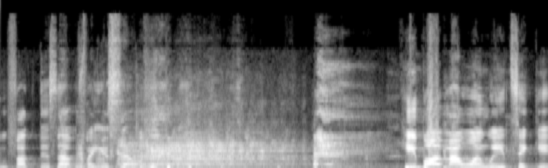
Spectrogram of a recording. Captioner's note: laughter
